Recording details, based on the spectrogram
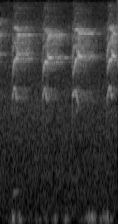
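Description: Birds singing outdoors, repeated high chirping phrases at a steady rhythm, moderately near, over a low rumbling background.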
